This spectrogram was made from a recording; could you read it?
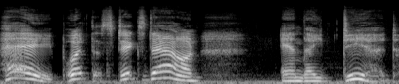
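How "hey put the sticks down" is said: very strong, slow, pitched-up commanding leadership voice. Retelling what Patrick, who was in charge, said to the group, in his strong leadership voice. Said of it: "in this very strong leadership voice".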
